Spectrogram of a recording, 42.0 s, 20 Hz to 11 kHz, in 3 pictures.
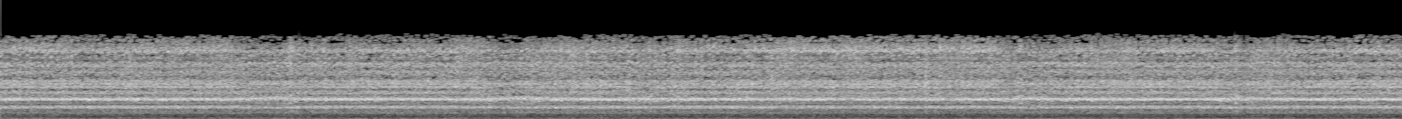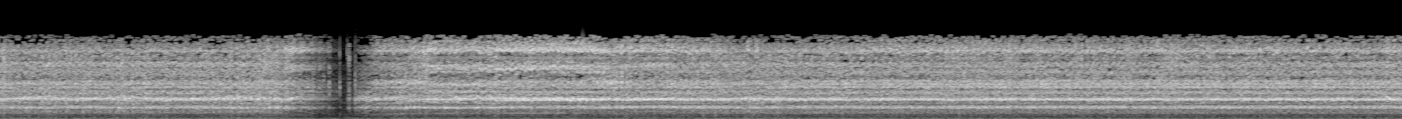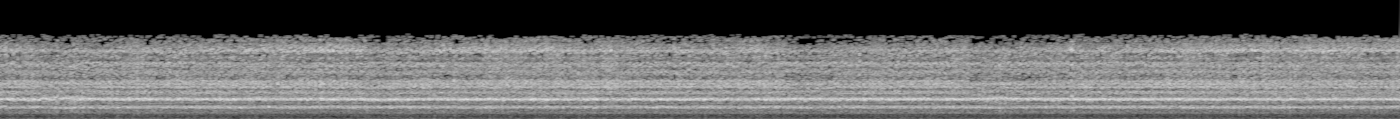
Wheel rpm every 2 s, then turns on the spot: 160, 160, 160, 160, 160, 160, 160, 160, 100, 150, 160, 160, 160, 160, 160, 160, 160, 160, 160, 160, 160.
none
